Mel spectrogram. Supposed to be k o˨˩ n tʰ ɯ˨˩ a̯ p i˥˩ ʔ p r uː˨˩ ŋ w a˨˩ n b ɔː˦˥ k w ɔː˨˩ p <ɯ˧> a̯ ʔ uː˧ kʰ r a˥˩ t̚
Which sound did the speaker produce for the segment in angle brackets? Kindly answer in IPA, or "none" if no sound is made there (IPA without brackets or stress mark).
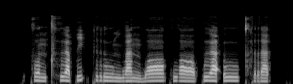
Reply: ɯ˧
